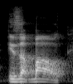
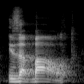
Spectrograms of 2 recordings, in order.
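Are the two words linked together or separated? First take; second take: linked; linked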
